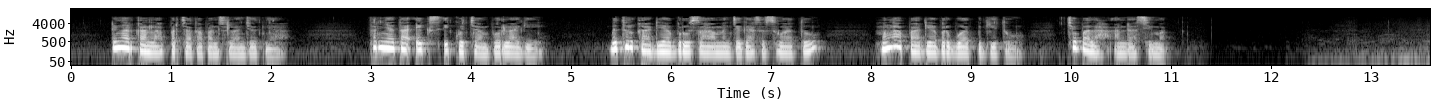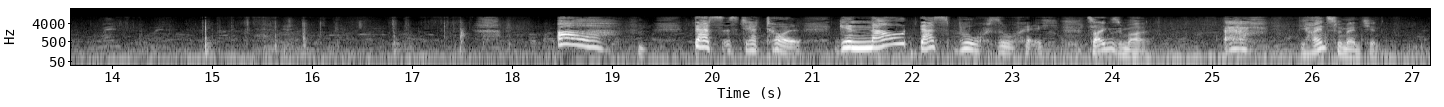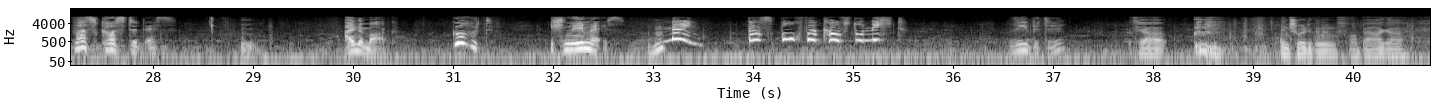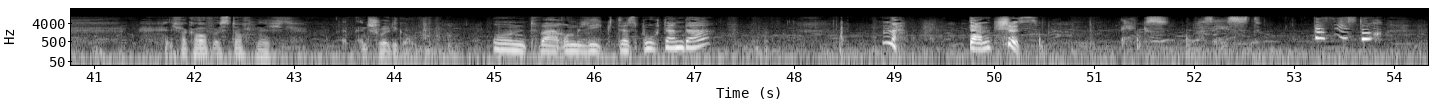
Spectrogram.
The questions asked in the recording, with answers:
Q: Betulkah dia berusaha mencegah sesuatu?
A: X mencegah penjualan buku tentang kurcaci dari Köln itu.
